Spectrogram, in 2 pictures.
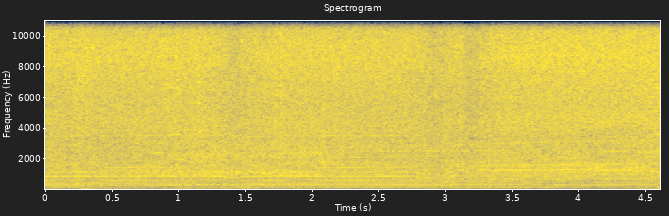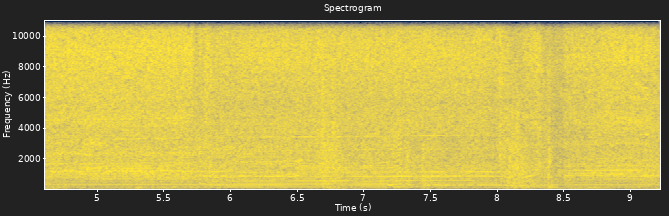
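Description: A Porsche 911 GT3 RS on a different tire compound races past AI cars in Forza Horizon 5, its engine howling loud and close with pitch swings through shifts and light tire squeal, unbroken.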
